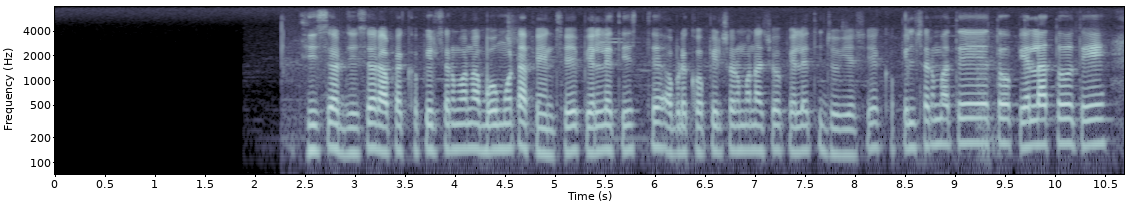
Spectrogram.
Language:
Gujarati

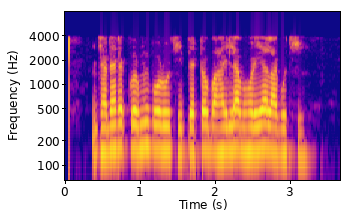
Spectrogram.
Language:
Odia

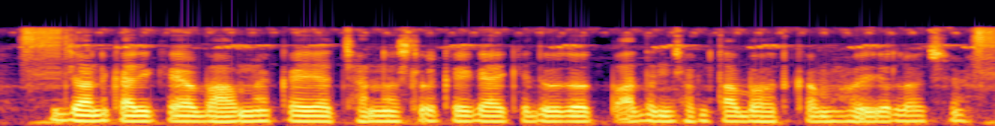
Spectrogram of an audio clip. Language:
Maithili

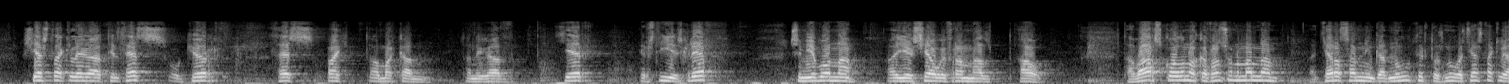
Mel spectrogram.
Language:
Icelandic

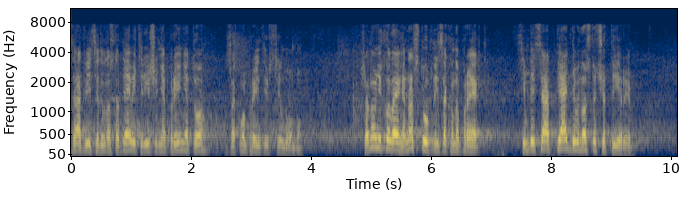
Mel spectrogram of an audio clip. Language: Ukrainian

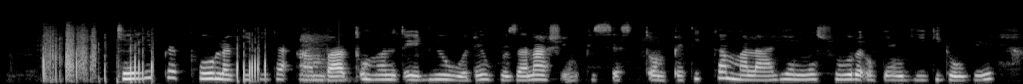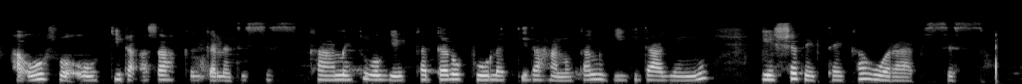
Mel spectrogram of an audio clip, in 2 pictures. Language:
Wolaytta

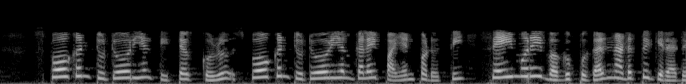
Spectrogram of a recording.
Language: Tamil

